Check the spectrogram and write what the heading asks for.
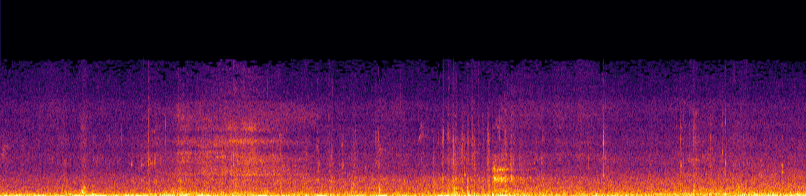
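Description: Wind buffeting a body-worn camera's microphone: a steady low rumble, with a few faint ticks and rustles from hands and clothing.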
